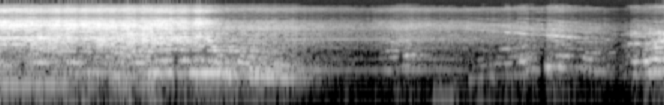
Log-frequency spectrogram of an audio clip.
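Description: Handheld angle grinder cutting through a metal door lock, a loud grinding rasp for about the first second and a half, then the disc winding down with a falling whine after it is switched off.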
